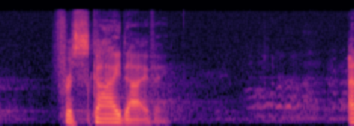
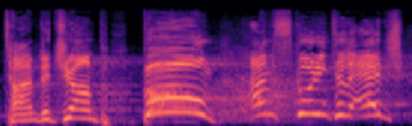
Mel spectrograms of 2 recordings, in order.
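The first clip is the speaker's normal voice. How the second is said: dramatic shout; 13 semitones higher than usual. Retold or imitated. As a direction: shout it like the big moment. Dramatic moment of the jump.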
